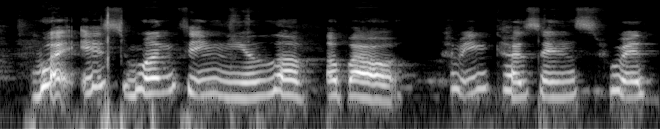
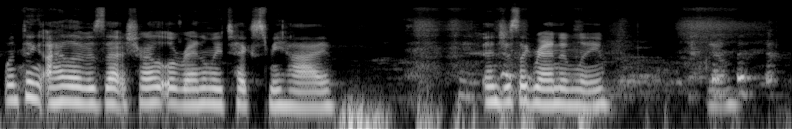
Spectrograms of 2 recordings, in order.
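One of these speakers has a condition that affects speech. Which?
The first: cerebral palsy; affects muscles.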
